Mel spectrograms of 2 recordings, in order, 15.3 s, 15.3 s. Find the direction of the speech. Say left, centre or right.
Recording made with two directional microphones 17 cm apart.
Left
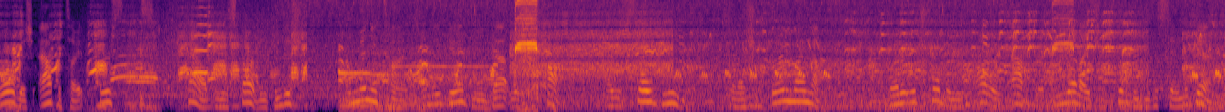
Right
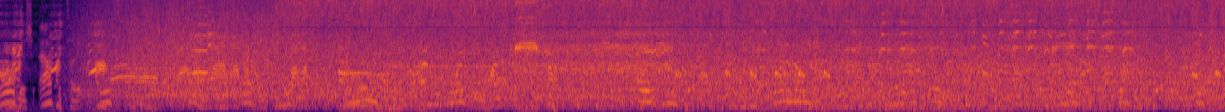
left.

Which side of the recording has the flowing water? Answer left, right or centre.
right.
